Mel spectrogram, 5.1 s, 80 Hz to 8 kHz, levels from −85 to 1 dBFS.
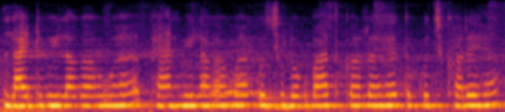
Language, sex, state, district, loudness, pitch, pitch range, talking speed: Hindi, female, Bihar, West Champaran, -14 LUFS, 260 Hz, 255-265 Hz, 225 wpm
